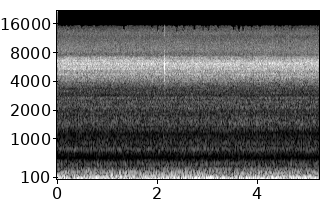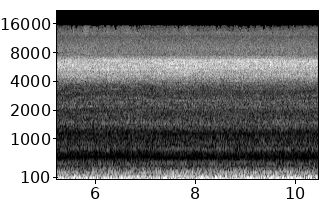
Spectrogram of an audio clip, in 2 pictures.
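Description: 1997 Honda Del Sol idling while parked, heard from inside the cabin, with the heater blower fan pushing hot air out of the dash vents: a steady low rumble under an even hiss of air.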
